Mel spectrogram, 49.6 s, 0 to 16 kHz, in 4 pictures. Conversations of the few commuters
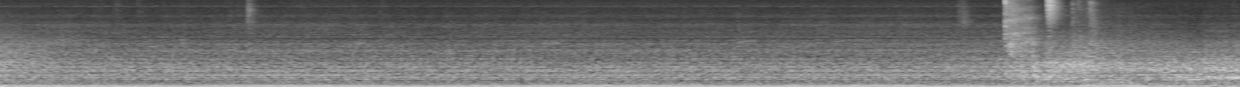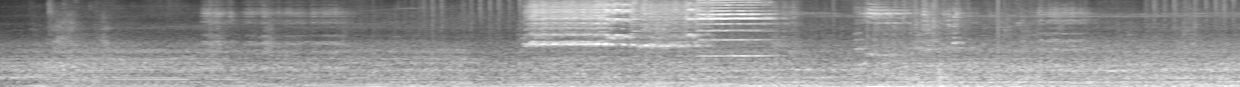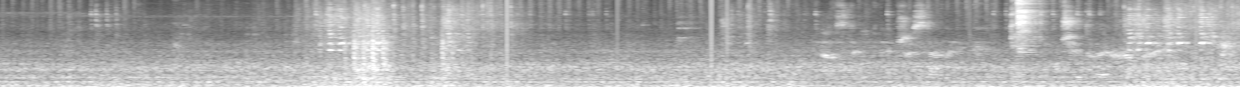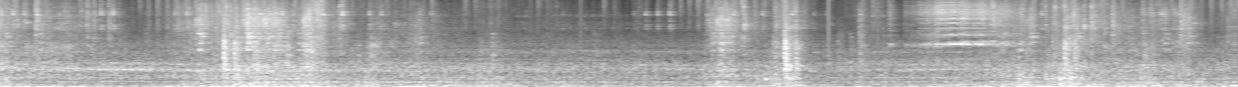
0:20.0 0:41.2

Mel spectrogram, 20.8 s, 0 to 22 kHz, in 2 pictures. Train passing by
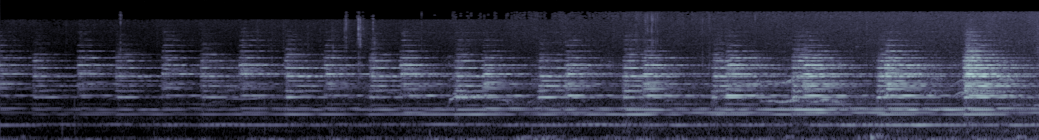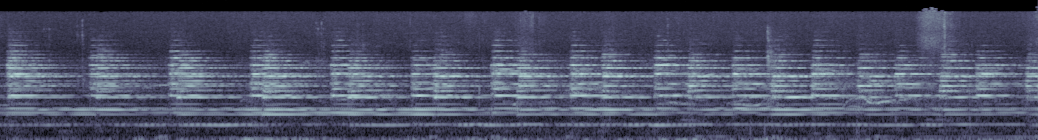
0:18.7 0:20.7

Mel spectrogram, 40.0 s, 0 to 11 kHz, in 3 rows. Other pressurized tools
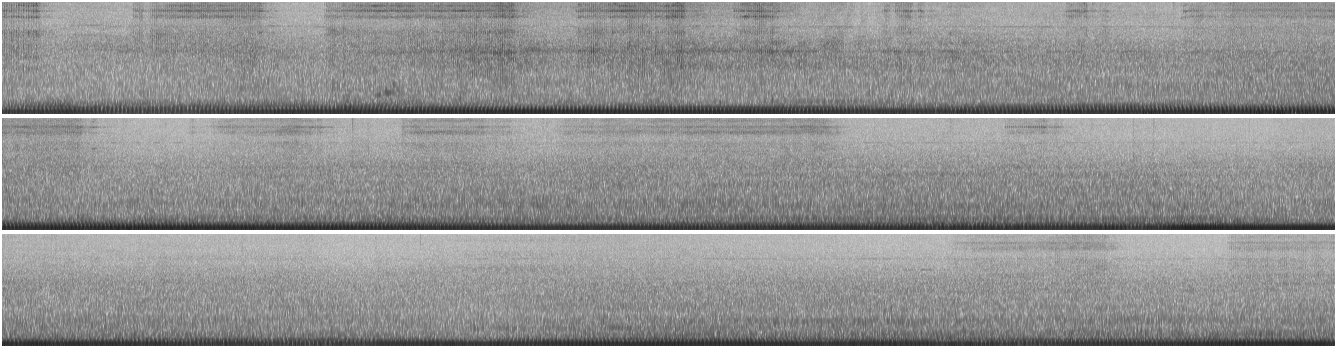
0:00.0 0:00.5, 0:01.3 0:09.6

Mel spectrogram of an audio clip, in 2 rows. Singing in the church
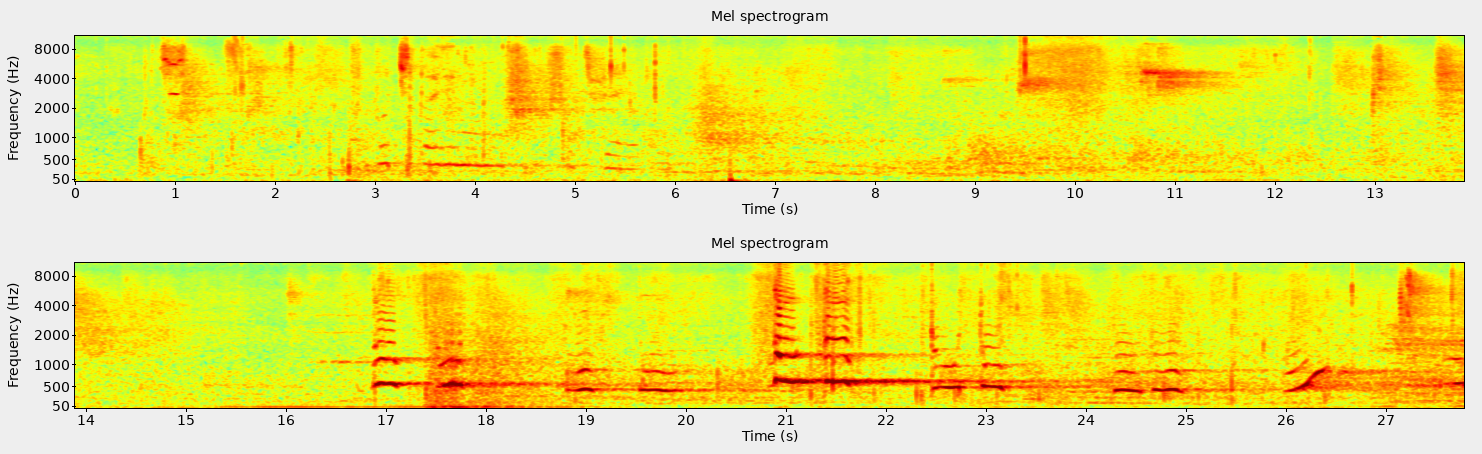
0:16.5 0:27.7

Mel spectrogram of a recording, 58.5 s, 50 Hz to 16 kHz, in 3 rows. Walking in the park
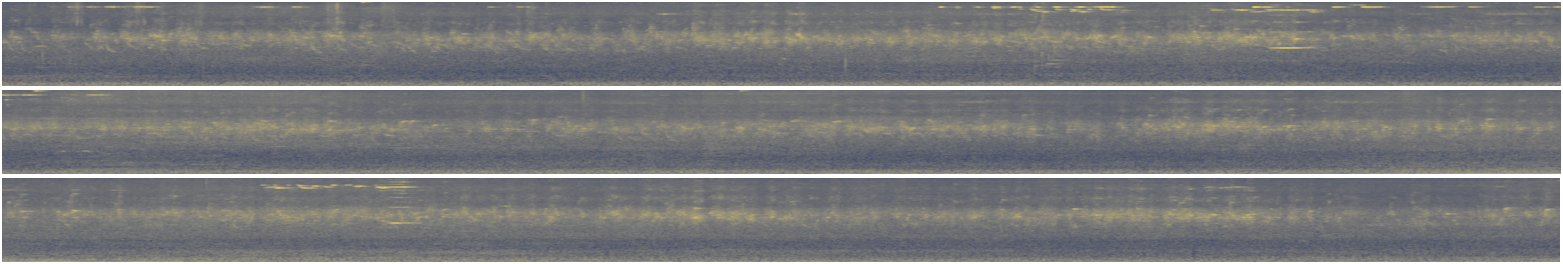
0:19.0 0:39.8, 0:56.4 0:58.4

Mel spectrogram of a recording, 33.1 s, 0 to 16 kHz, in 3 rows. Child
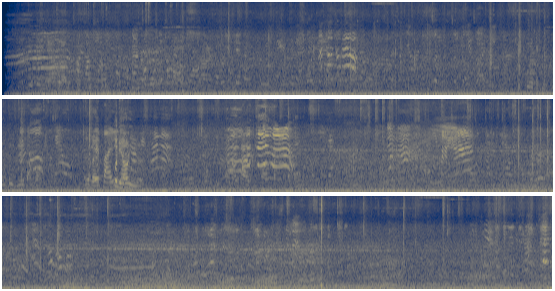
0:06.1 0:08.6, 0:15.5 0:20.6, 0:21.7 0:29.1, 0:31.4 0:33.0

